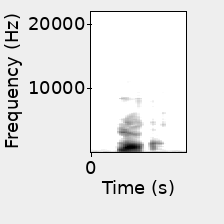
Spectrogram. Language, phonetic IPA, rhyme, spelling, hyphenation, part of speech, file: Hungarian, [ˈlɒk], -ɒk, lak, lak, noun, Hu-lak.ogg
- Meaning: 1. habitation, abode, residence 2. dwelling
